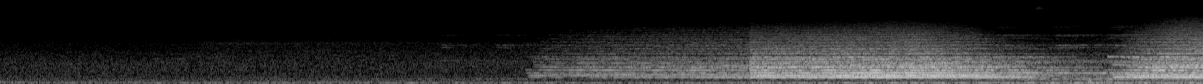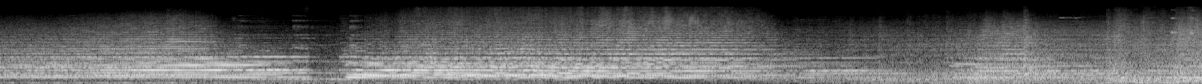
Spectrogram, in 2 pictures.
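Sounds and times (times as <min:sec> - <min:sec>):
low rumble of passing train: 0:00.0 - 0:24.0
locomotive air horn blasts: 0:05.3 - 0:10.5, 0:11.1 - 0:20.8, 0:21.5 - 0:24.0.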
